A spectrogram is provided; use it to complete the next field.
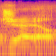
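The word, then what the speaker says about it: Gaol: black G Knight jail I believe it's pronounced jail that's right uh and we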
